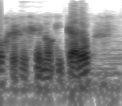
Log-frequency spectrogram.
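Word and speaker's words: Jejeje no Kitaro (ゲゲゲの鬼太郎): En este caso lo que se publica es su serie más larga, Kitaro, Jejeje no Kitaro, como se pronuncia en japonés, que es pues una otra obra maestra de este autor.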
